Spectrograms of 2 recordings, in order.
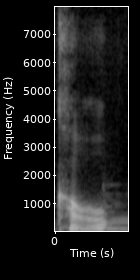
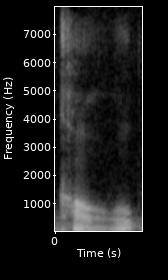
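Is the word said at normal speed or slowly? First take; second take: normal; slowly. First: The word is said at normal speed. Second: The word is said slowly and drawn out.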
